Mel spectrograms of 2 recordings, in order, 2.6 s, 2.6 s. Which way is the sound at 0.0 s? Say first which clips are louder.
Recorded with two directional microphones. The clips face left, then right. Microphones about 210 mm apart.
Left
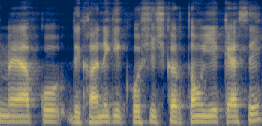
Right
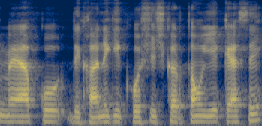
Left 3 dB; 30° left (ahead or behind).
